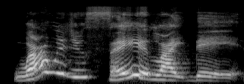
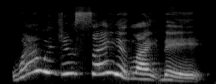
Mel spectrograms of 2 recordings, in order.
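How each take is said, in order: First: Slow, drawn-out mock disbelief. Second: High-pitched mock bafflement; mock disbelief. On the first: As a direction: stretch it out, acting baffled by their wording. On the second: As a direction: act puzzled, pitched well up. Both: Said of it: "we just look at each other".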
